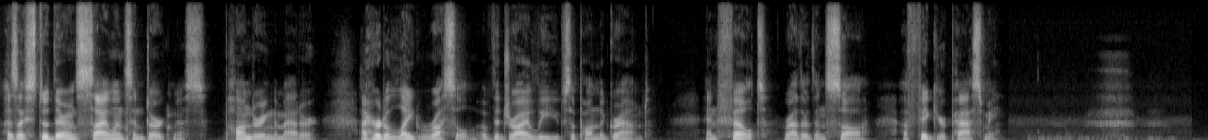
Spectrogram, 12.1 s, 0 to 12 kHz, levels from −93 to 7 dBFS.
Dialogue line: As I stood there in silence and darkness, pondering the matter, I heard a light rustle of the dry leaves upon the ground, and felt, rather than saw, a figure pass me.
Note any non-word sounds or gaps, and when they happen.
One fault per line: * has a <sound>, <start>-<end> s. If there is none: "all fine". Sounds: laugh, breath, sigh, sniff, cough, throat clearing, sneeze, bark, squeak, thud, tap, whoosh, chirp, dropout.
* has a sigh, 10.3-11.8 s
